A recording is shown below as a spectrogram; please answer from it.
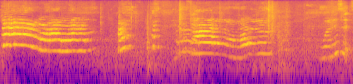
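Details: A Siberian Husky talking: loud, drawn-out howl-like vocal phrases that slide downward in pitch, followed by shorter wavering yowls and brief broken notes, with quiet pauses between.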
